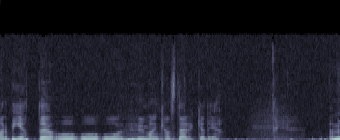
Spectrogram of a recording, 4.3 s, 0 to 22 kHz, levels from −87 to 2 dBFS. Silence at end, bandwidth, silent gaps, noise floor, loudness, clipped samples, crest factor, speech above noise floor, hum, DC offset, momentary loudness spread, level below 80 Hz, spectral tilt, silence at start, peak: 0 s; 17 kHz; none; -50 dBFS; -31 LUFS; under 0.1%; 18 dB; 20 dB; none; under 0.1%; 20 LU; -40 dBFS; -7.5 dB/octave; 0 s; -12 dBFS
